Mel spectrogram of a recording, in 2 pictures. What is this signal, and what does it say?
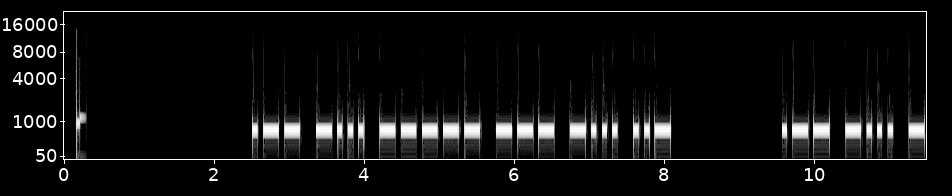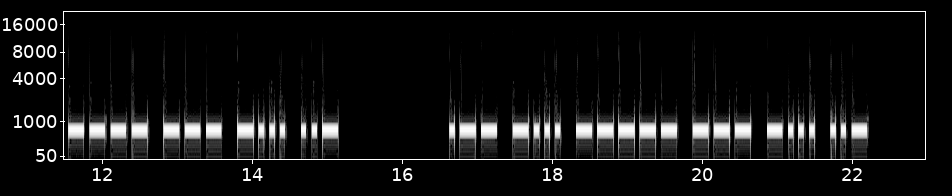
Morse code, heard as a keyed tone, about 17 wpm, 700 Hz. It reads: WB0OBU WB0OBU WB0OBU
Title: USA Call Signs - 6 Characters - Repeated 3x - 17wpm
